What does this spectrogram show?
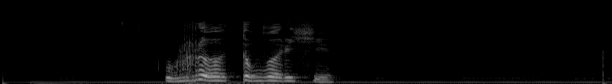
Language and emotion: Russian, positive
